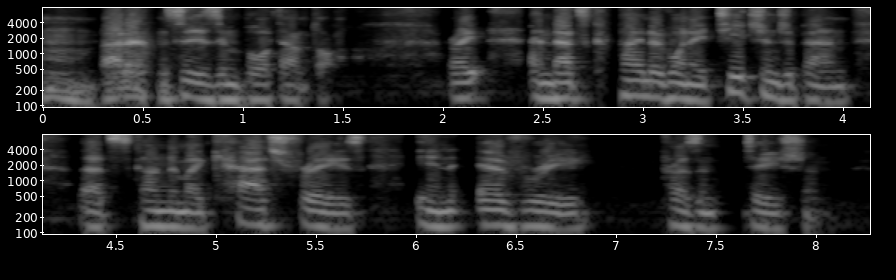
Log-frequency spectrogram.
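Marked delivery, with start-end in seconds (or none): 0.0-1.4 put-on English spoken in a Japanese accent. Quoting a homestay mother in Japan: imitating a Japanese accent. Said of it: "my Japanese homestay mother used to say in her delightful accent".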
